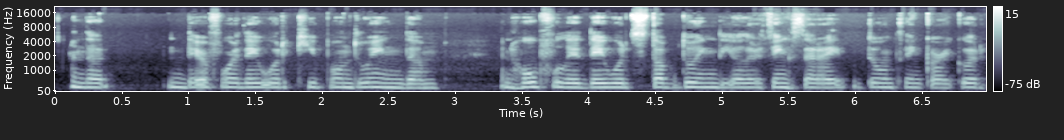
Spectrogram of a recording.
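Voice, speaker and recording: A woman with a Spanish accent speaks at a moderate pace in a medium pitch. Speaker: vlogger, Montessori classroom assistant. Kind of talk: video diary. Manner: halting.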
